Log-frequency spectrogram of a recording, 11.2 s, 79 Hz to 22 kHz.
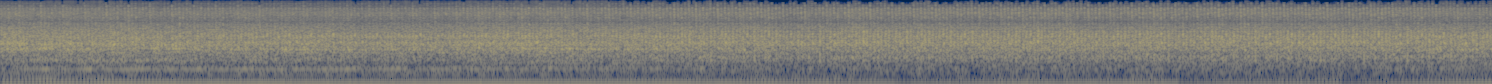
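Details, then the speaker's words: First-gen Cummins diesel, 4-inch straight pipe, idling just after advancing the injection pump timing, before the idle adjustment: deep idle with a steady loping beat of about three pulses a second; tone seemed to bump up slightly after two seconds. "I almost want to say at first when it started up it sounded exactly the same, but after it ran for like 2 seconds I do want to say the tone did change a little bit. It did sound like it bumped it up a tad."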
